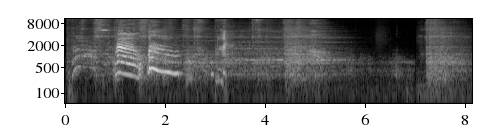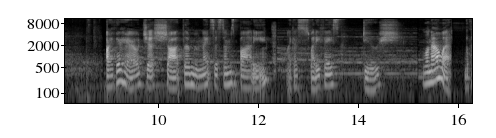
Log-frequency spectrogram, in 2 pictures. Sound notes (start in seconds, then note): 4.4 gunshot; 7.2 nother gunshot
